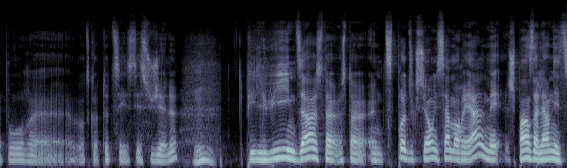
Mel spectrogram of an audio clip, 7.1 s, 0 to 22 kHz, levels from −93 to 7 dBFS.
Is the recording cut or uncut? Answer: uncut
